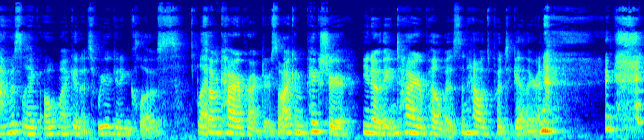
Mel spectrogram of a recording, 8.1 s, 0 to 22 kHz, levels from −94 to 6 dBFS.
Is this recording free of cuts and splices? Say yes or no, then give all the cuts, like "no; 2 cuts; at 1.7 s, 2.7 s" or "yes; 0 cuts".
no; 1 cut; at 2.6 s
